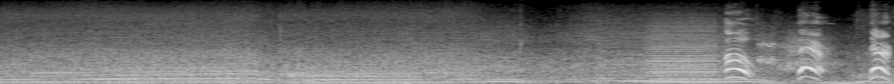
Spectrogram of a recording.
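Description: A car engine hums steadily, dropping and rising in pitch as it shifts gears.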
